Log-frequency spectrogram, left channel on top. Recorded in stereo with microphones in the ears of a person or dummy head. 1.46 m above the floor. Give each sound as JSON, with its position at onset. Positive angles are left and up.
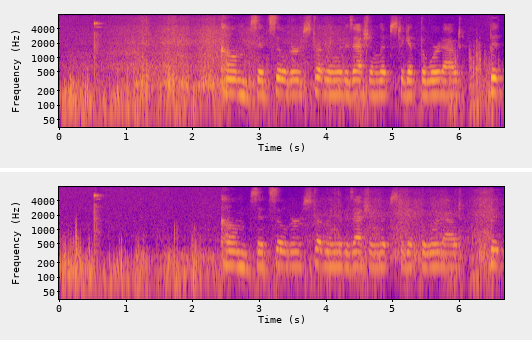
{"t": 0.5, "sound": "a clink", "side_deg": -10, "distance_m": 2.5}
{"t": 2.4, "sound": "a woman speaking", "side_deg": 30, "distance_m": 1.3}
